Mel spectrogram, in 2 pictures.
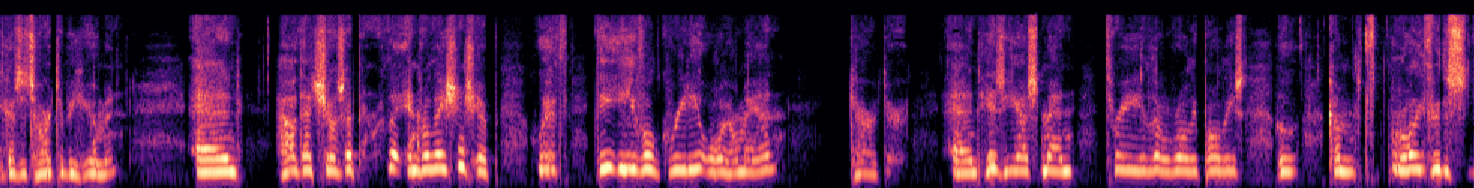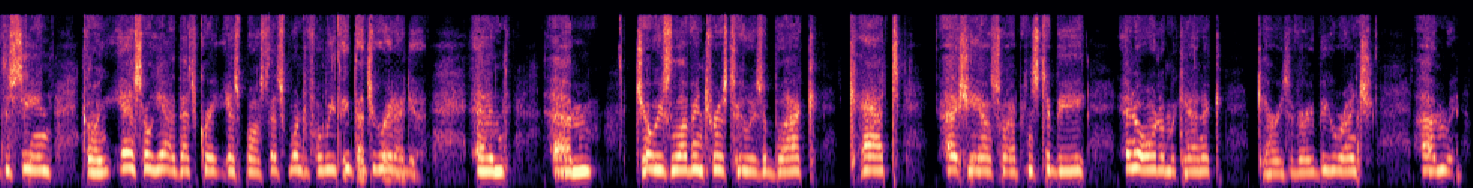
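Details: Adult man with altered voice after throat cancer treated with surgery, radiation and two years of experimental chemotherapy; no recurrence since.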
